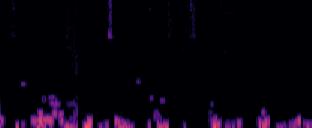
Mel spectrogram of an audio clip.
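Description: Near silence with faint, irregular low thumps.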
